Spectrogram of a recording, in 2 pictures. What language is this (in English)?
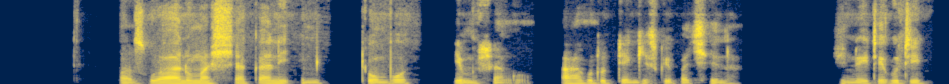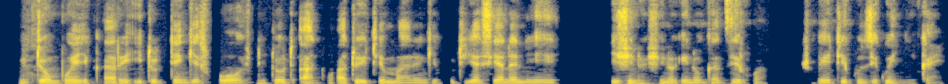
Ndau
